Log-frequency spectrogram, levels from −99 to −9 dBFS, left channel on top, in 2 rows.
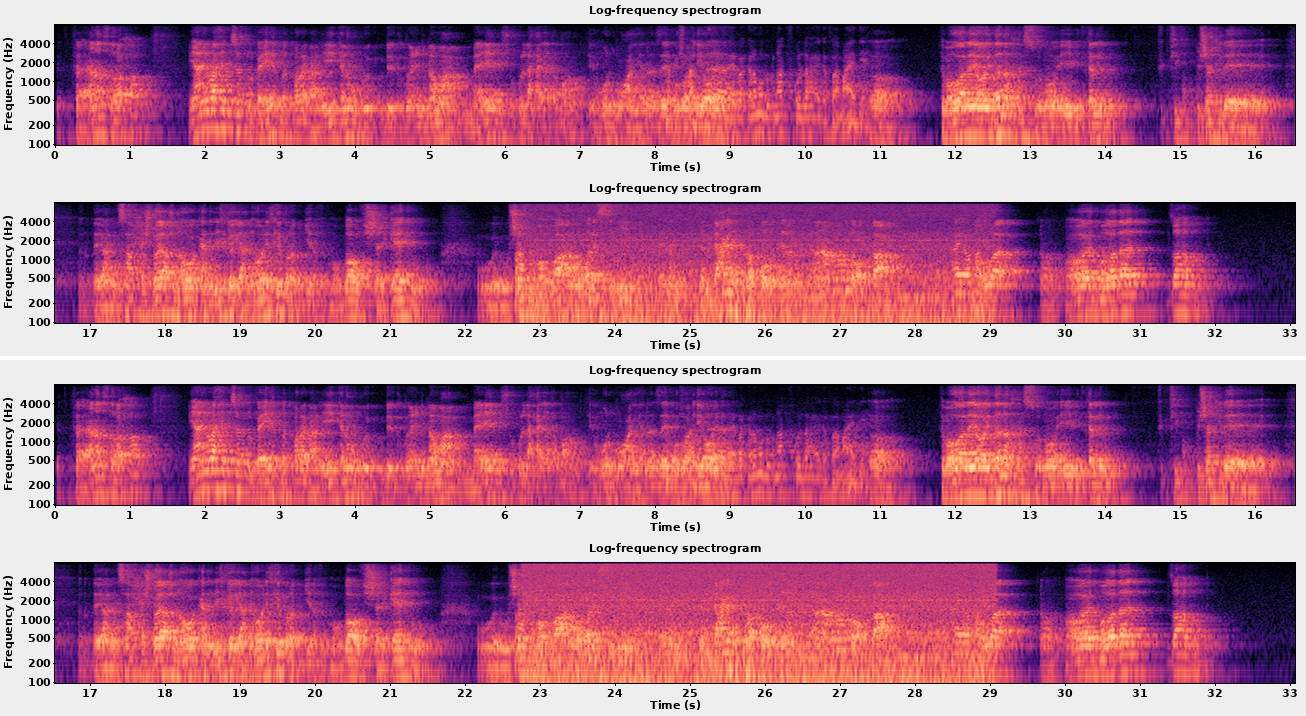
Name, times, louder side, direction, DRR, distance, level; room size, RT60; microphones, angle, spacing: voice 1, 0.3-1.1 1.8-8.9 10.8-11.2 11.8-14.1 14.9-16.2 17.0-21.5 22.2-27.8 28.8-29.2 29.6-31.0 31.3-31.9, equal, 15° right, -2 dB, 6.1 m, -25 dB
voice 2, 8.1-10.9 22.6-22.9 28.5-28.9, left 3 dB, 80° left, 1 dB, 2.7 m, -30 dB
sound 1, 22.7-29.1, right 4 dB, 65° right, 0.8 m, -25 dB
29.5 x 21.5 x 4.2 m, 0.86 s
head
